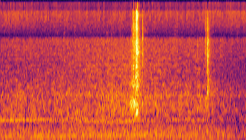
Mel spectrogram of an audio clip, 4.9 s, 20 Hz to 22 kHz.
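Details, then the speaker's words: One of two vintage box fans (3-speed Fasco 120 V 1.1 A or 2-speed GE 115 V 3.6 A) running, motor just cleaned and serviced: a steady low electrical hum under the quiet whoosh of the blades, no knocking or scraping; noticeable motor hum. "Motor does have a hum to it, and I just cleaned and serviced this motor too."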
